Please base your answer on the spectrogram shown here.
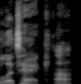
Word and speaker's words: LaTeX: It's spelled latex. L A T-X. But it's called Latte.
